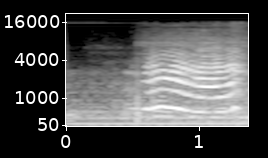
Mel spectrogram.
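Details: Maine Coon cat giving a drawn-out meow, arched in pitch and ending with a slight upturn, after a soft click; low hum in the room and a woman speaking French nearby.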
